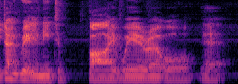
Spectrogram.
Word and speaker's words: Wera: really need to buy wearer or I'm pronouncing it as wearer I know some people say Vera or whatever but for this video's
